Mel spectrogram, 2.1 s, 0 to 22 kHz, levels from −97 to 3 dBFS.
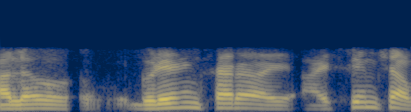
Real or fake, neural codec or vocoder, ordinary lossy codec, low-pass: real; none; Opus, 32 kbps; 3.6 kHz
